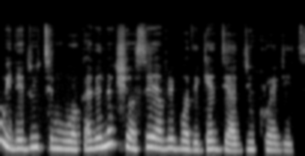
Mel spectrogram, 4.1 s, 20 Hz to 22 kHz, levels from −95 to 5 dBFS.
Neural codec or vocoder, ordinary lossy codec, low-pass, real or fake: none; none; none; real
